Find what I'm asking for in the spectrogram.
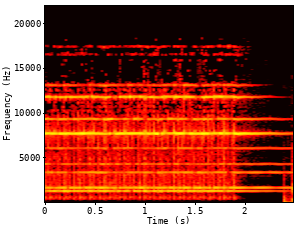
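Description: The electronic ringing tone of an outgoing phone call sounds steadily for about two seconds, bright and fairly loud, then cuts off abruptly as a brief click and a faint voice begin.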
